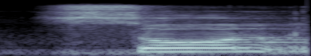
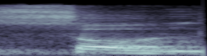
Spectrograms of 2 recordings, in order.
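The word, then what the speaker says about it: Seoul: Singapore city is capital soul is a capital of South Korea that's how you pronounce it Soul the E is silent Soul then Beijing the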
